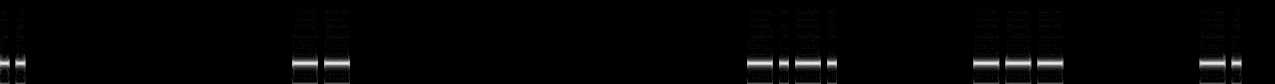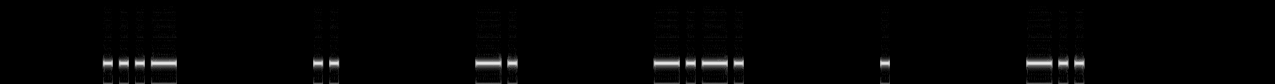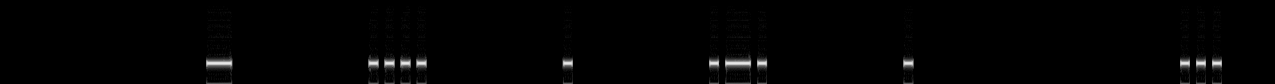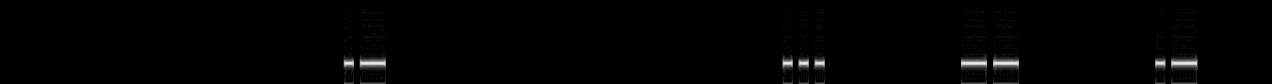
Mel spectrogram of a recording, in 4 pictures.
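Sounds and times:
morse code at 5 wpm: 0.0s - 0.3s, 3.0s - 3.5s, 7.5s - 8.4s, 9.8s - 10.6s, 12.0s - 12.4s, 13.8s - 14.6s, 15.9s - 16.2s, 17.5s - 18.0s, 19.3s - 20.2s, 23.0s - 23.6s, 27.6s - 27.9s, 29.2s - 29.8s, 32.6s - 33.2s, 37.3s - 37.8s, 41.7s - 42.2s, 46.1s - 46.5s, 47.9s - 48.5s, 49.8s - 50.3s.

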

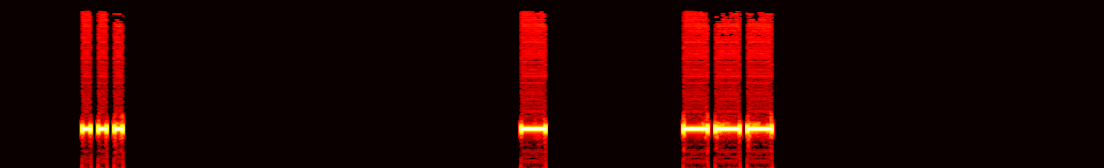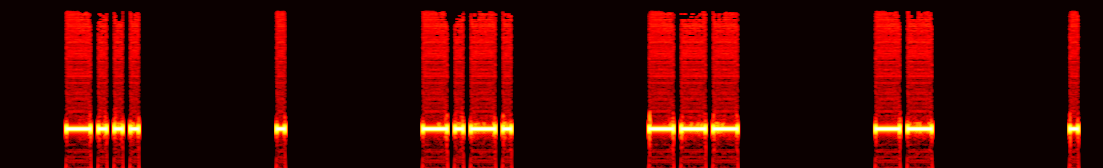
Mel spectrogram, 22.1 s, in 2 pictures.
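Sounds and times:
morse code at 5 wpm: 0.8s - 1.3s, 5.2s - 5.5s, 6.8s - 7.8s, 11.7s - 12.4s, 15.3s - 16.1s, 17.6s - 18.4s, 19.8s - 20.4s.

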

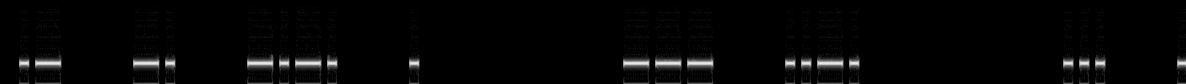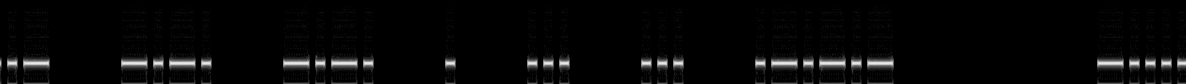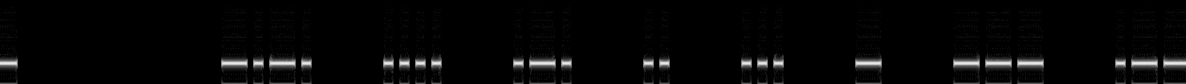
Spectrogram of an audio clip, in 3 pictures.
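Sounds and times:
morse code at 5 wpm: 0.2s - 0.6s, 1.4s - 1.8s, 2.5s - 3.4s, 6.2s - 7.2s, 7.9s - 8.6s, 10.6s - 11.1s, 11.8s - 12.4s, 13.1s - 14.0s, 14.7s - 15.6s, 17.2s - 17.6s, 18.3s - 18.7s, 19.4s - 20.8s, 22.8s - 23.9s, 26.0s - 26.9s, 27.6s - 28.2s, 28.9s - 29.5s, 30.2s - 30.4s, 31.2s - 31.6s, 32.3s - 32.6s, 33.3s - 34.2s, 34.9s - 35.5s.

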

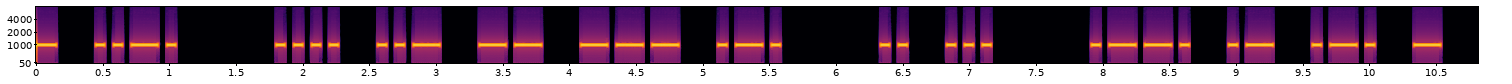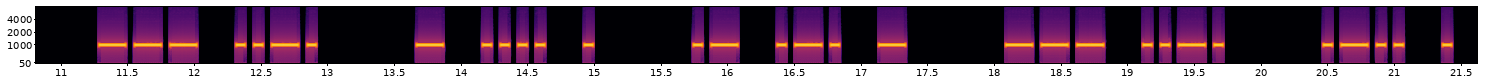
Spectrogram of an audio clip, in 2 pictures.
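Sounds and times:
morse code at 5 wpm: 0.0s - 1.1s, 1.8s - 5.6s, 6.3s - 7.2s, 7.9s - 10.6s, 11.3s - 13.0s, 13.7s - 15.1s, 15.7s - 17.4s, 18.1s - 19.8s, 20.5s - 21.6s.

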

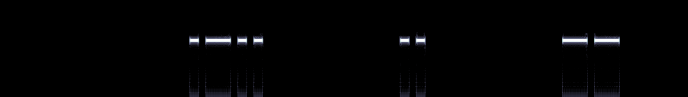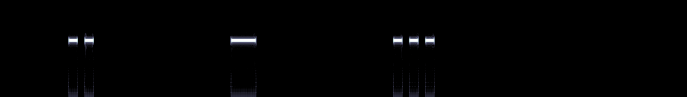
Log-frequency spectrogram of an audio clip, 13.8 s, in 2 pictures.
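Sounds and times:
morse code at 5 wpm: 1.9s - 2.6s, 4.0s - 4.3s, 5.6s - 6.2s, 7.6s - 7.8s, 9.2s - 9.5s, 10.8s - 11.2s.

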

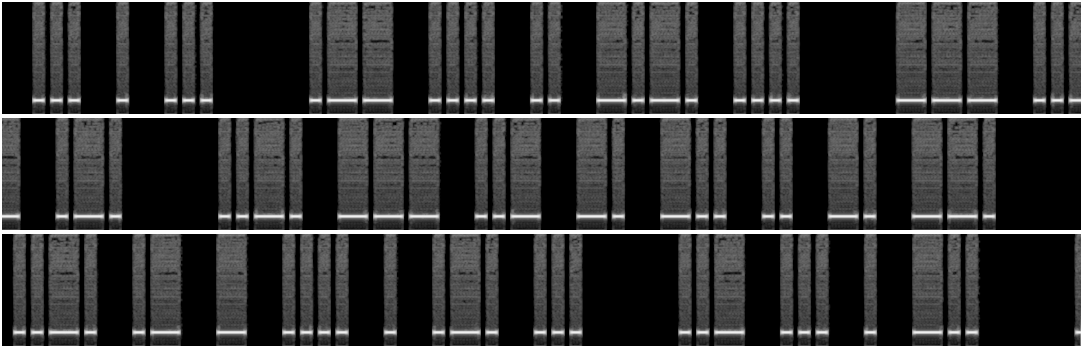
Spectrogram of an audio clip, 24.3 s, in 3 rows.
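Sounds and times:
morse code at 5 wpm: 0.2s - 0.6s, 1.2s - 1.6s, 2.3s - 6.1s, 6.7s - 9.1s, 9.7s - 15.6s, 16.3s - 20.6s, 21.3s - 23.6s.

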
